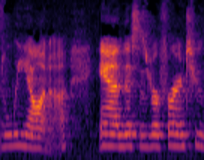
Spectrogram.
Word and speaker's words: Lyanna: I've heard different variations of this name, but I fell in love with the way they pronounced it in Game of Thrones, and that is Liana.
